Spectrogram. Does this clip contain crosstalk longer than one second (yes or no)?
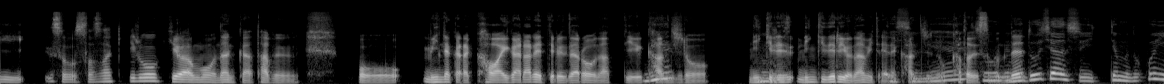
yes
